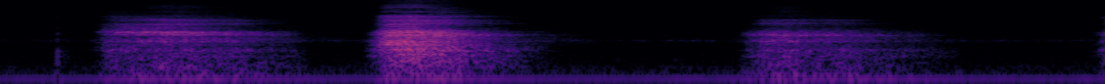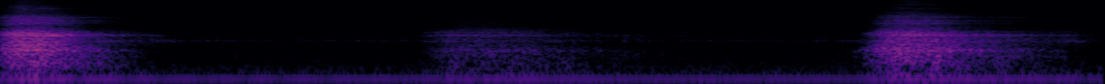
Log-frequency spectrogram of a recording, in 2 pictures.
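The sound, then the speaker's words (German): Three slow, deep breaths drawn into the belly, heard as six broad, airy swells of inhaling and exhaling spaced a couple of seconds apart, over a steady low hum, with no talking. “Mach deine Augen jetzt zu und atme dreimal ganz tief in deinen Bauch hinein.”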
